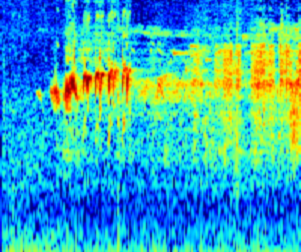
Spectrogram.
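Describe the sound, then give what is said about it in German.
A black redstart's song played from an app: a short, clear phrase of quick high whistled notes, followed by a softer, scratchy crackling rattle, with no voices around it. “Das ist der Gesang vom Hausrotschwanz.”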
